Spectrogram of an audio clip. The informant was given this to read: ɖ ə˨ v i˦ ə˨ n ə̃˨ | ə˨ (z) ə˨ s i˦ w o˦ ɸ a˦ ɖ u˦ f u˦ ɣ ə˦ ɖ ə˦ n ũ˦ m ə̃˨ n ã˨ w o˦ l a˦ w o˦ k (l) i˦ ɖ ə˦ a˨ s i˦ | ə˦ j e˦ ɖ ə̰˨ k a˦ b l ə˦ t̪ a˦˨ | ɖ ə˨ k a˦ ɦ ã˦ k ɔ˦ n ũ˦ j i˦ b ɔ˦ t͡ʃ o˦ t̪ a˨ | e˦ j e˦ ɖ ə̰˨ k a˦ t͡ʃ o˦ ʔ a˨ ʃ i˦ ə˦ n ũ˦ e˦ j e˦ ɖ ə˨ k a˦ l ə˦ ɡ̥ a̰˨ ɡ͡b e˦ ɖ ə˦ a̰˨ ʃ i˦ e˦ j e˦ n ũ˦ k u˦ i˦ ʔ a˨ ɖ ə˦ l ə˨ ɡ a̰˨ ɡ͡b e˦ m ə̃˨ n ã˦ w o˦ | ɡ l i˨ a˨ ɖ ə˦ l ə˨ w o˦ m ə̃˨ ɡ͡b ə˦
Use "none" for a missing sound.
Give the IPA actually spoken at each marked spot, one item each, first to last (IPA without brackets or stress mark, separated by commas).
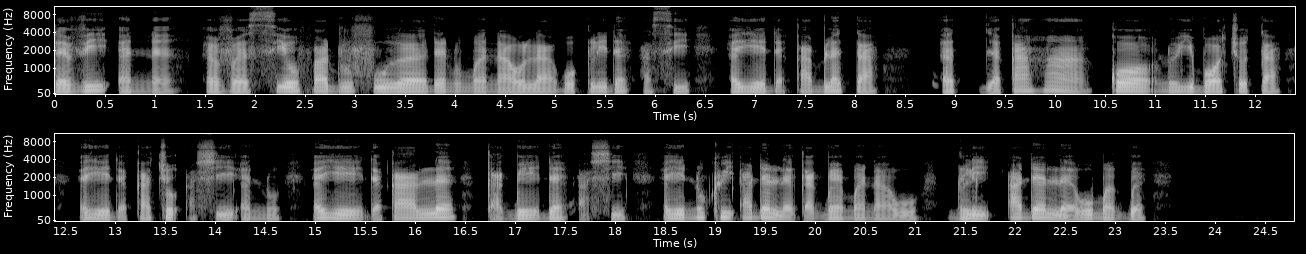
v, l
